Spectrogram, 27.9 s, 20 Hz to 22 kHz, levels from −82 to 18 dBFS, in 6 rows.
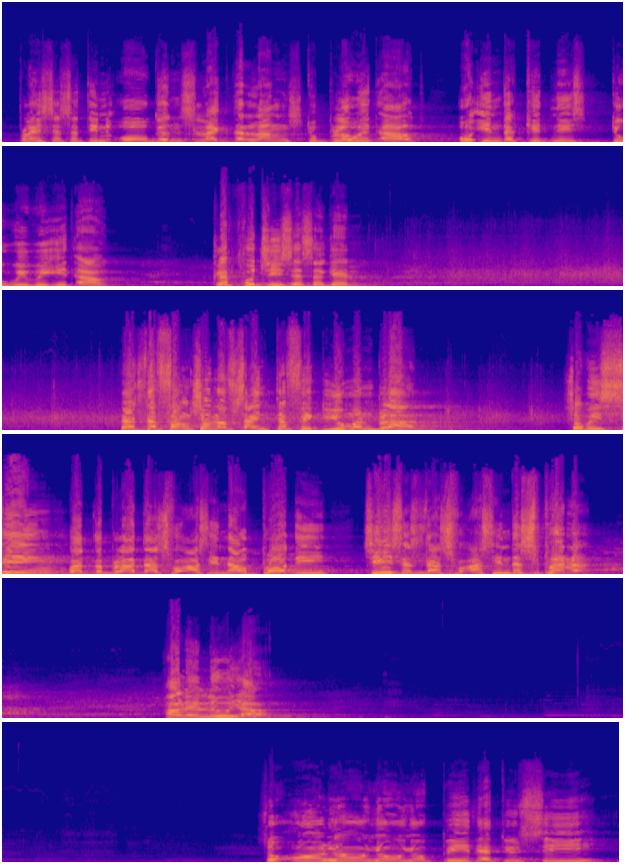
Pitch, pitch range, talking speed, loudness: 295 Hz, 260-335 Hz, 130 wpm, -18 LUFS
